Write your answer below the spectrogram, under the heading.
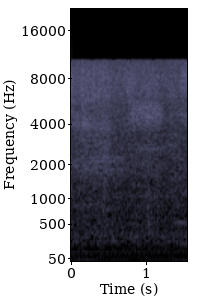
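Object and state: Nothing is struck.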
